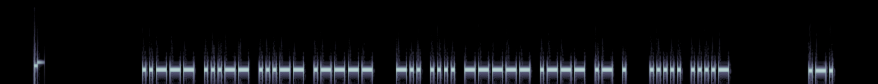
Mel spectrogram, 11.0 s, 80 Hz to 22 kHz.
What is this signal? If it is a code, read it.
Morse code, heard as a keyed tone, about 27 wpm, 700 Hz. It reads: 2331 DH0JAE 54 R
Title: Worked All Europe DX Contest - QTC Exchange - 28wpm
